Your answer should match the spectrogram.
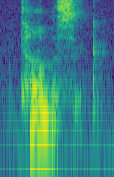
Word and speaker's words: tamasic: The gunas are all pronounced with short vowels, so it's sattva, tamas, rajas. But when they become adjectives, that first vowel is elongated, so then it's sattvic, rajasic, tamasic.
